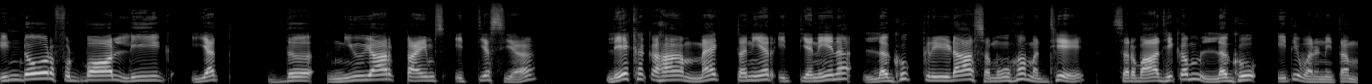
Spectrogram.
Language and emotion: Sanskrit, neutral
